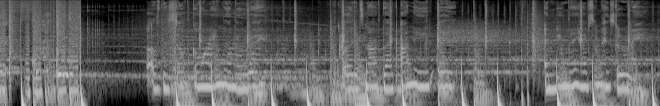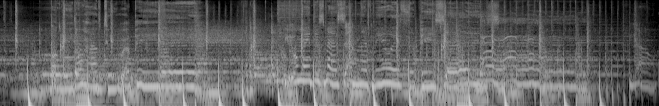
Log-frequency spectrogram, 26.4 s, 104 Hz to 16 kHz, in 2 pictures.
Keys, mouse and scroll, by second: 3.6 Return, 11.0 ctrl+0.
